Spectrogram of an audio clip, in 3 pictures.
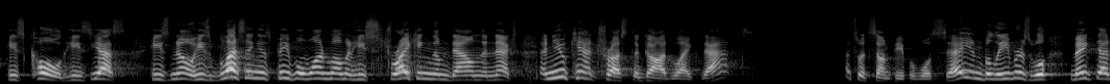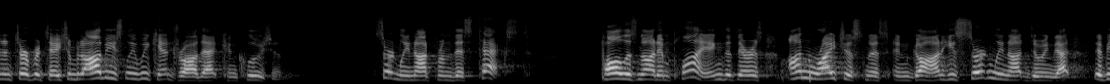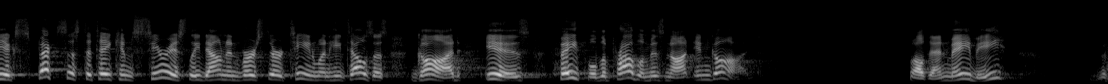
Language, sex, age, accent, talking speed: English, male, 40-59, American, 170 wpm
